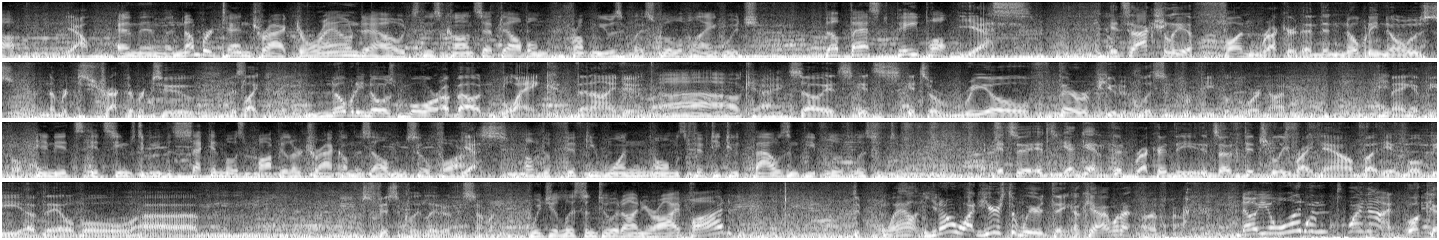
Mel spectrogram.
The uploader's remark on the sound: Live on Location at CosmoFEST 2019. 14,000 of their friends, fans, and musicians at CosmoFEST 2019!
